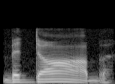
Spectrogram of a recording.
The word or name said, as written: bedaub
